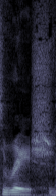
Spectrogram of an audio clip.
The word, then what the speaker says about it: Ra's: Ra's al Ghul, but they pronounced it Ra's al Ghul. It's Ra's. That's how you pronounce it.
